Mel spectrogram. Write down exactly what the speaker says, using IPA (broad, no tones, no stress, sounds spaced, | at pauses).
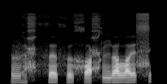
β ɛ̤ ħ θ ə θ ʊ x ɔ ħ ŋ ə lˠ ɪ s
